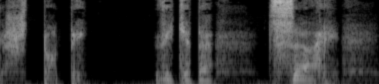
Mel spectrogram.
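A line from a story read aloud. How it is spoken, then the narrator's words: Whispered. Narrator (Russian): Алешка шепнул Алексашке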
